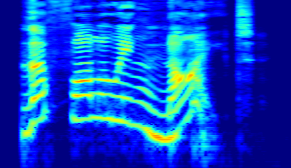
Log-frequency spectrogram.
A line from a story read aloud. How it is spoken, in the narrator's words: screeched Indira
